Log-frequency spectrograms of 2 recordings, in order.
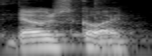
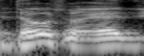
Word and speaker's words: Dogecoin: I had to look up how to pronounce. I guess it really is Dogecoin. Holy shit. It is Dogecoin.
